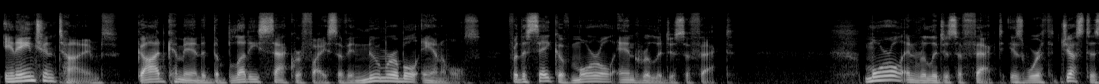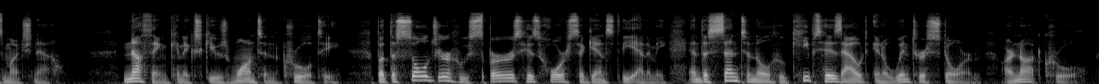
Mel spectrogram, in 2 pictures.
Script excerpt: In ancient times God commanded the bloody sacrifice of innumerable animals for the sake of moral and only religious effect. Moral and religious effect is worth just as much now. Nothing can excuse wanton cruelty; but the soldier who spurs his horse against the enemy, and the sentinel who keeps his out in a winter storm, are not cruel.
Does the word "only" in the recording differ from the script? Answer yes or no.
yes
